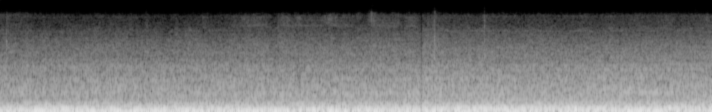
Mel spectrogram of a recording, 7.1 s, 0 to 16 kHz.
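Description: Steady low rumble of road and tyre noise inside the cabin of a moving 2009 Honda Accord V6, its doors and trunk lined with sound deadening.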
